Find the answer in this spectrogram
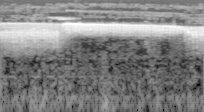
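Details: Male canary, intensely preparing to mate, delivers an unbroken, rapid rolling trill: lower and buzzier at first, then higher and steadier to the end.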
